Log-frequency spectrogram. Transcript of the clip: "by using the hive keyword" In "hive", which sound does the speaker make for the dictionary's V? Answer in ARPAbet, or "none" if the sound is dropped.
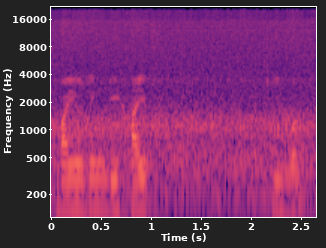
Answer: P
